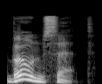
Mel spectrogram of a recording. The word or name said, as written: boneset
